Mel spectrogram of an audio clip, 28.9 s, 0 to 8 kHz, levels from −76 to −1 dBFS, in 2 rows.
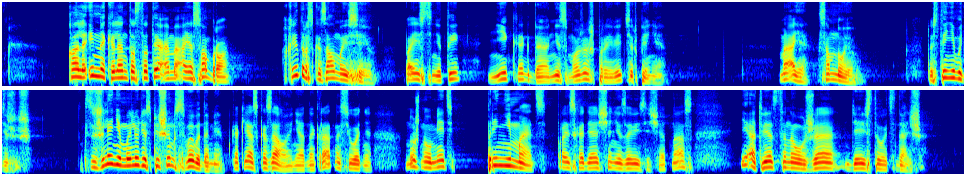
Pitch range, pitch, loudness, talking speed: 130-195 Hz, 155 Hz, -16 LUFS, 100 wpm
